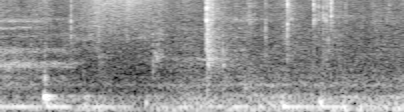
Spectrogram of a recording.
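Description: Room tone: a low, steady hum with a few faint, scattered clicks and small shuffling sounds.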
